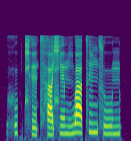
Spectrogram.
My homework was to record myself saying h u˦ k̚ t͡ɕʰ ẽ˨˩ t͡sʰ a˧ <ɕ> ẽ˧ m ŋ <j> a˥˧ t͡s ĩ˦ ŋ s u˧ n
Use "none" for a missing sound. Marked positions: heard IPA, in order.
ɕ, w

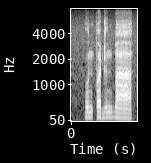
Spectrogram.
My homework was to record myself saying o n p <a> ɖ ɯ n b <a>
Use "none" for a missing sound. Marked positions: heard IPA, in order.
ʌ, a

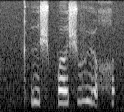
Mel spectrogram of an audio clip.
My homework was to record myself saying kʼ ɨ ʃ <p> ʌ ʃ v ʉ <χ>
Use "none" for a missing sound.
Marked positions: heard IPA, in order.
p, χ

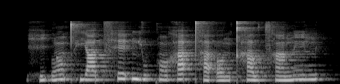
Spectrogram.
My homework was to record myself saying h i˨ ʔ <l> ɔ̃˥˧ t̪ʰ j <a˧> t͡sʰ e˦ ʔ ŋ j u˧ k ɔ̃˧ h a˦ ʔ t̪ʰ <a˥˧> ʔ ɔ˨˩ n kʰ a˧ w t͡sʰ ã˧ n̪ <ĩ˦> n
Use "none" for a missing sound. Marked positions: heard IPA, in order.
l, a˧, a˨, ĩ˦

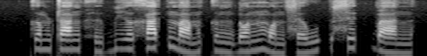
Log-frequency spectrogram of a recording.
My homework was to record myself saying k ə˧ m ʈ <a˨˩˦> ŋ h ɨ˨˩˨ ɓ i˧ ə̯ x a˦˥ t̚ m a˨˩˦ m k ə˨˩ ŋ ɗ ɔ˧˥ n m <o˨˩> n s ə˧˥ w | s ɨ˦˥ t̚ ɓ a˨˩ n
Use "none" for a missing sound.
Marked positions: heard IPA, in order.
a˧, ɔ˨˩

